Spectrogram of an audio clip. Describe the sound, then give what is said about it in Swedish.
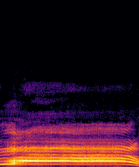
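A single voice imitates an audience cheering after a dance, holding one loud, high, steady whoop for nearly two seconds before the pitch slides down at the end. “jublet efter dansen var så här.”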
